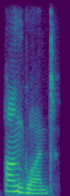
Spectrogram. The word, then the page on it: unguent: Indian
